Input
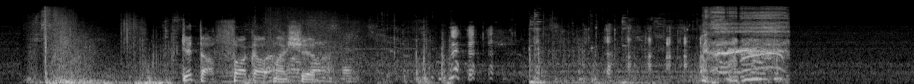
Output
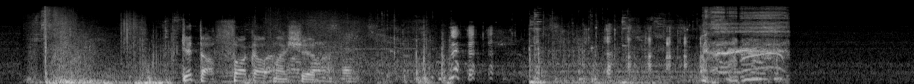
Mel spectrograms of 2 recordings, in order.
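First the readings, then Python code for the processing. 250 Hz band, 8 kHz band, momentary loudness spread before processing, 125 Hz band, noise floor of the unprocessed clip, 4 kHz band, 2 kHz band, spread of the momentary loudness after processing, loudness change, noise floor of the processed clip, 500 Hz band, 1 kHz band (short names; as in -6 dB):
-0.5 dB, -1.5 dB, 17 LU, +1.0 dB, -49 dBFS, -2.5 dB, -2.5 dB, 12 LU, -1.5 dB, -52 dBFS, -0.5 dB, -0.5 dB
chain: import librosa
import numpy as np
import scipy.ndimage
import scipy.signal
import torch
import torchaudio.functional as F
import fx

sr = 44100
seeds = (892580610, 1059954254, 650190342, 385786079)

y = fx.dynamic_eq(x, sr, hz=3000.0, q=4.2, threshold_db=-42.0, ratio=4.0, max_db=-5)
y = fx.rider(y, sr, range_db=3, speed_s=0.5)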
